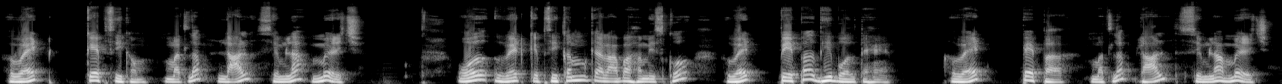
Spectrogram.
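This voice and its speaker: A man teaching a vocabulary lesson, saying each word and then repeating it slowly and deliberately. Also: medium pitch, a little mellow. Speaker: English teacher.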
